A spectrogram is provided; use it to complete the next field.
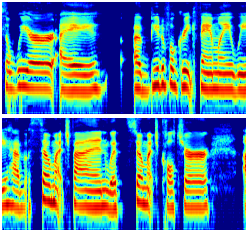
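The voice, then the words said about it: Southern American twang. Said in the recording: “I'm from the South originally, hence that twang.”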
